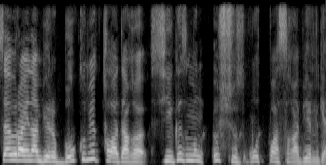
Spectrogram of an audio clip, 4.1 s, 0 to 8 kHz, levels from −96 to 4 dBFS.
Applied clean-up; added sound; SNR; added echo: neural mask model Resemble Enhance denoiser.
